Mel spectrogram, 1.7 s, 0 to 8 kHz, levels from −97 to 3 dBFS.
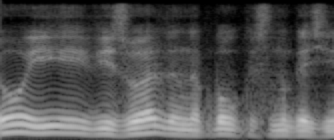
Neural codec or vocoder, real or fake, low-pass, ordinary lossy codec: codec, 16 kHz in and 24 kHz out, 0.9 kbps, LongCat-Audio-Codec, four codebook decoder; fake; 7.2 kHz; none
